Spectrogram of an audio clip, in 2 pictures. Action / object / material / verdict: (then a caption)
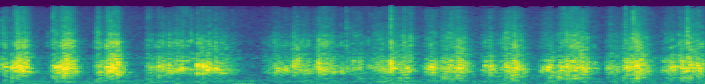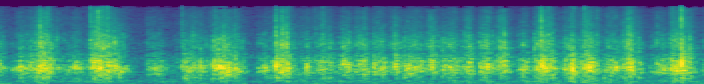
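scrape / woven straw hat / straw / none. Long red nails scratch the woven crown of a cream straw hat with a hollow crown. The result is a rapid series of dry, raspy scratching strokes, centered in the midrange with bright, crackly edges. The strokes come in short bursts with almost no low end and little ring after each one.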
